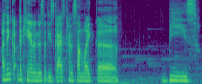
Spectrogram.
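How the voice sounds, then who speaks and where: A woman's voice: deep voice, fast, vocal fry, pushed and bright, soft background music. A woman giving casual playthrough commentary as a game streamer, informal and self-deprecating.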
